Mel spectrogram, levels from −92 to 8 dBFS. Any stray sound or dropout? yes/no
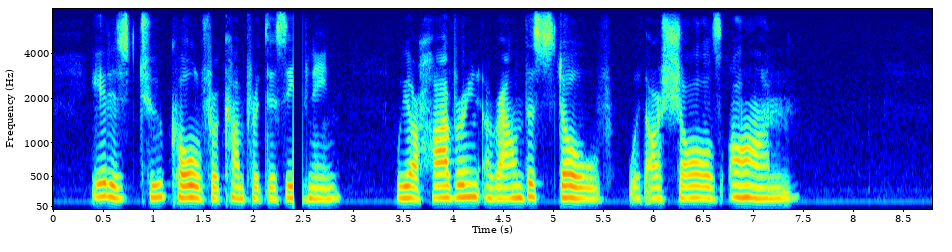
yes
